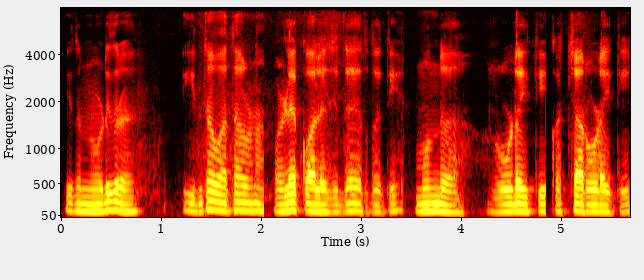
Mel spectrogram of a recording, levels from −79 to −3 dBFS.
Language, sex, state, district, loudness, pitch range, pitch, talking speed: Kannada, male, Karnataka, Belgaum, -20 LUFS, 105-110 Hz, 105 Hz, 150 wpm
